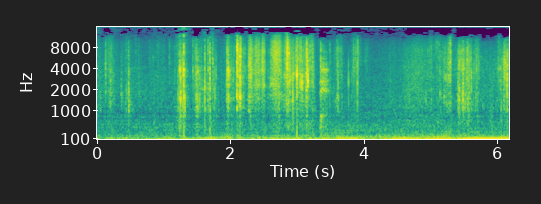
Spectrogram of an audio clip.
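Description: Pages of a brochure rustle as they are turned.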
